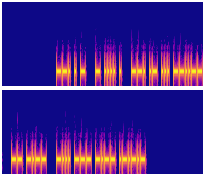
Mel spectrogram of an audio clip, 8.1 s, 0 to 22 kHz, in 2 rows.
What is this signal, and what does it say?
Morse code, heard as a keyed tone, about 40 wpm, 700 Hz. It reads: GET THE GAS, MY BOY.
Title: Sentences from Top 1100 Words 40wpm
